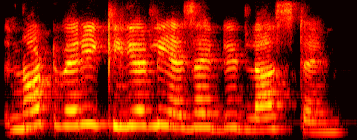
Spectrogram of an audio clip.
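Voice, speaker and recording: A woman's voice: high-pitched, animated, measured pace, muffled recording. A woman interviewer on a video call giving polite, deferential short replies.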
